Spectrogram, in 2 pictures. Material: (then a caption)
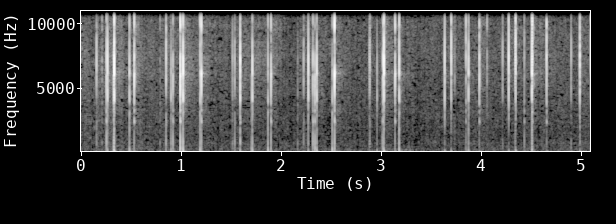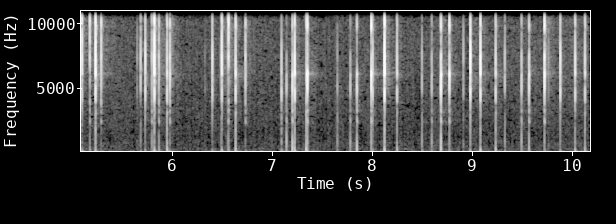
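Glass. Long nails tap and scratch around a lit, wax-filled red glass candle jar. The result is a steady stream of quick, sharp clicks with bright edges that die away almost instantly, broken by brief clusters of rapid taps over a low background hum.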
